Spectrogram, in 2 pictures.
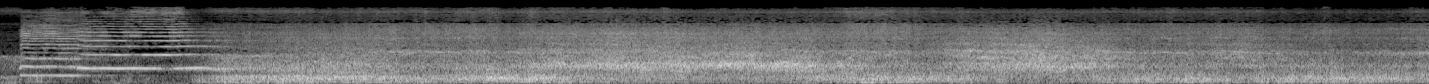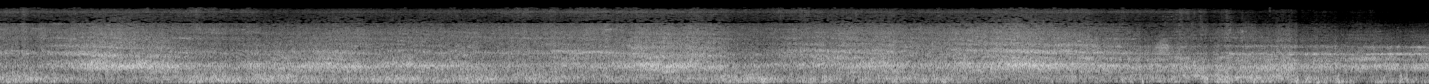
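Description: Electric freight locomotive sounds its horn for about two seconds, then a long container freight train passes close by. Its wheels rumble and clatter steadily on the rails, swelling and easing as the wagons go by.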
